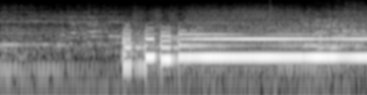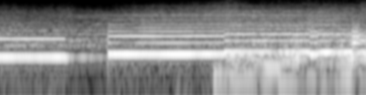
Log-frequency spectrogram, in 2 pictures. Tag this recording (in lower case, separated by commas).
sound effect, music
